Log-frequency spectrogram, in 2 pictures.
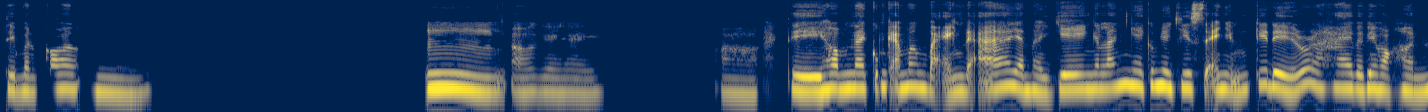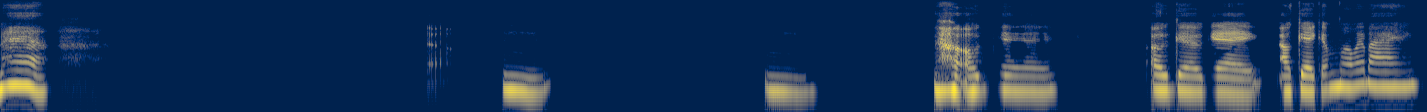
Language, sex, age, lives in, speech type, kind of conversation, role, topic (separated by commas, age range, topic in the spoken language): Vietnamese, female, 25-29, Vietnam, conversation, unstructured, none, Bộ phim hoạt hình nào bạn xem hồi nhỏ mà đến giờ vẫn nhớ mãi?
